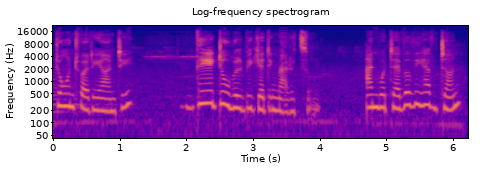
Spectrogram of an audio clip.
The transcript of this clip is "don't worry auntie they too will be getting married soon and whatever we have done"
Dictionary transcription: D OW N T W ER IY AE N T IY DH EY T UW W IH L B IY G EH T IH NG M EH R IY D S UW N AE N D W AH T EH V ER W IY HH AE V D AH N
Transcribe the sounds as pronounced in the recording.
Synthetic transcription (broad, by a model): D OW N T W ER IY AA N T IY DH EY T UW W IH L B IY G EH T IH NG M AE R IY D S UW N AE N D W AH T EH V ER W IY HH AE V D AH N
